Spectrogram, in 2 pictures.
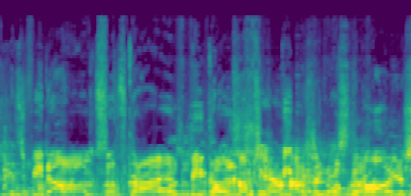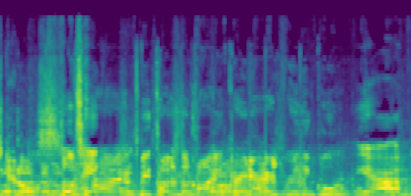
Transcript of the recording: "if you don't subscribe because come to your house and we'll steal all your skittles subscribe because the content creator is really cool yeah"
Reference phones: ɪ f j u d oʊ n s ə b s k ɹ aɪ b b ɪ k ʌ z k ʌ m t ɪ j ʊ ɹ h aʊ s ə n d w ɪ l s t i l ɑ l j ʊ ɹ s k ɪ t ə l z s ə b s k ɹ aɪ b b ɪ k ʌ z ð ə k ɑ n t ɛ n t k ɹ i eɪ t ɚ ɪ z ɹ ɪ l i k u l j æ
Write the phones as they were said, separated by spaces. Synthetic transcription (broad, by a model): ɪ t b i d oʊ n s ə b s k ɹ aɪ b b ɪ k ʌ z k ʌ m t ɪ j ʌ ɹ aʊ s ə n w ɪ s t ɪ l ɑ l j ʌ ɹ s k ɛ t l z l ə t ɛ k ɹ aɪ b b ɪ k ʌ z ð ə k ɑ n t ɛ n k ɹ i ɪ t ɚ ɪ z ɹ ɪ l i k u l j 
